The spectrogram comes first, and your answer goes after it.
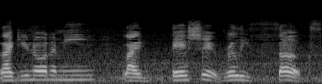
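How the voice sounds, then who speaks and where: A woman with a fairly high pitch is heard against noticeable background noise. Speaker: social media poster. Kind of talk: rant. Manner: loud; animated.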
